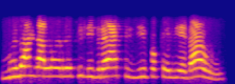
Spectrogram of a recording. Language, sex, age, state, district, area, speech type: Odia, female, 60+, Odisha, Angul, rural, conversation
